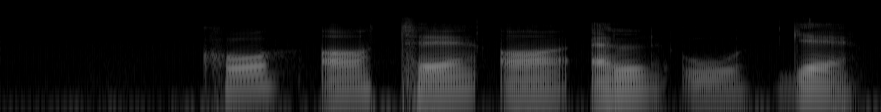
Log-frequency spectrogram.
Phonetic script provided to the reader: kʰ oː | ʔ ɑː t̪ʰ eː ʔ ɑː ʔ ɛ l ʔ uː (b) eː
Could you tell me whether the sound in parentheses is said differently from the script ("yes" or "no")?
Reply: yes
